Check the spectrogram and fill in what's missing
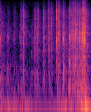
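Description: A stiff, little-used deck of cards is shuffled, giving a quick run of crisp, close clicks and flutters that build into a denser riffle near the end, with no talk.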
